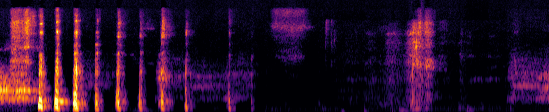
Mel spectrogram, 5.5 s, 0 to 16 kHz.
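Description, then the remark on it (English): A female pet dog barks in a rapid burst of about ten sharp yaps that taper off over two seconds, followed by quiet and one faint, brief sound a moment later. “Don't worry about my dog. She'll stop barking in like the next 10, 15 minutes.”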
